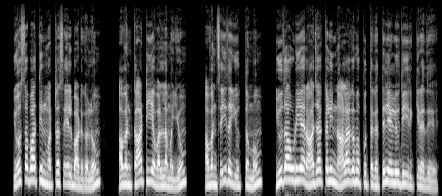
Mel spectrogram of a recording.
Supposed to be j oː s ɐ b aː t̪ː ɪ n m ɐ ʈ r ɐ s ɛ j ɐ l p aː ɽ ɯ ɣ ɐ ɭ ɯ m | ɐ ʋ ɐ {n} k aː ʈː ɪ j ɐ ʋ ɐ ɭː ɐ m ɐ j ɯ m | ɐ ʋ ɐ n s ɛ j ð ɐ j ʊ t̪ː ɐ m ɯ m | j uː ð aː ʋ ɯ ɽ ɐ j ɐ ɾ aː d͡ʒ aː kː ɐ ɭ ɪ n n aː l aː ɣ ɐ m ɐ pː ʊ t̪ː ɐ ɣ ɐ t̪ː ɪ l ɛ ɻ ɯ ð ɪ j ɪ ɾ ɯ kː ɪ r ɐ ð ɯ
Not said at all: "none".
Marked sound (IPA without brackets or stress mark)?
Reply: n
